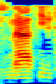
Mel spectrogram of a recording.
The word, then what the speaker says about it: Matthew: It's M-A-T-H-E-W? – M-A-T-T-H-E-W. – Okay, gotcha. That's how I spell it. My first name is Matthew.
